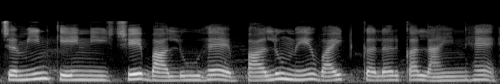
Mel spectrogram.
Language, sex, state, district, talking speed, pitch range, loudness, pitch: Hindi, male, Jharkhand, Deoghar, 145 wpm, 195-220 Hz, -17 LUFS, 210 Hz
